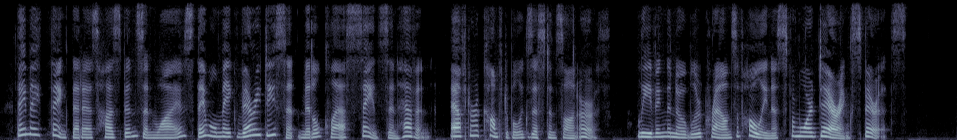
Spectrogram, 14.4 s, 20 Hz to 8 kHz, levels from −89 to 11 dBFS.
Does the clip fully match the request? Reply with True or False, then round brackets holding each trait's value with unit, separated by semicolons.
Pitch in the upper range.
True (210 Hz)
